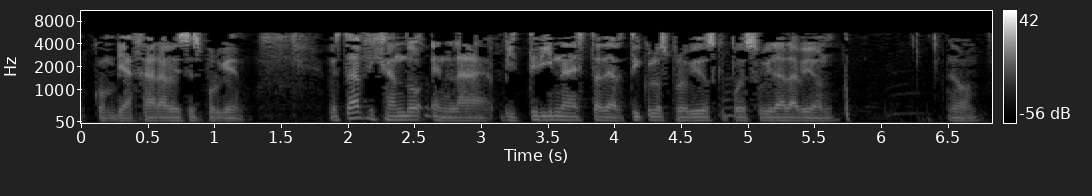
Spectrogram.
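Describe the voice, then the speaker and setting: A man with a Mexican Spanish accent doing stand-up comedy, telling stories in fast, rambling bursts with laughing asides. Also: sits low, muffled recording.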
